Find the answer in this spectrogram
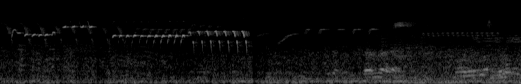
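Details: Canary singing rapid high trills and clipped whistled notes for two seconds, then a few softer scattered whistles while a faint human voice murmurs in the background.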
